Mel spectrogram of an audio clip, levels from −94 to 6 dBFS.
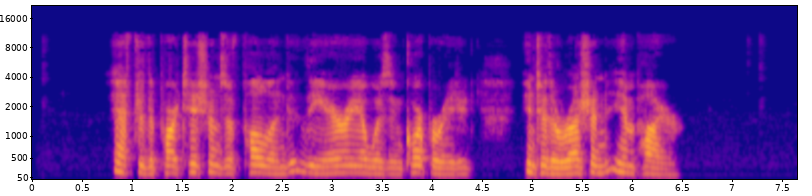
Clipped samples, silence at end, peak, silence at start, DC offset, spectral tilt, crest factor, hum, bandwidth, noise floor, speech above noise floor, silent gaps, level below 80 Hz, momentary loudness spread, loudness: under 0.1%; 1.2 s; -2 dBFS; 0.8 s; under 0.1%; -4.5 dB/octave; 20 dB; none; 11.5 kHz; -78 dBFS; 59 dB; none; -68 dBFS; 10 LU; -19 LUFS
